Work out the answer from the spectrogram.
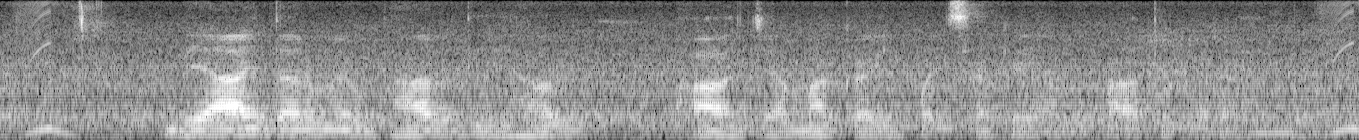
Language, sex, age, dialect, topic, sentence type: Bhojpuri, male, 18-24, Southern / Standard, banking, statement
